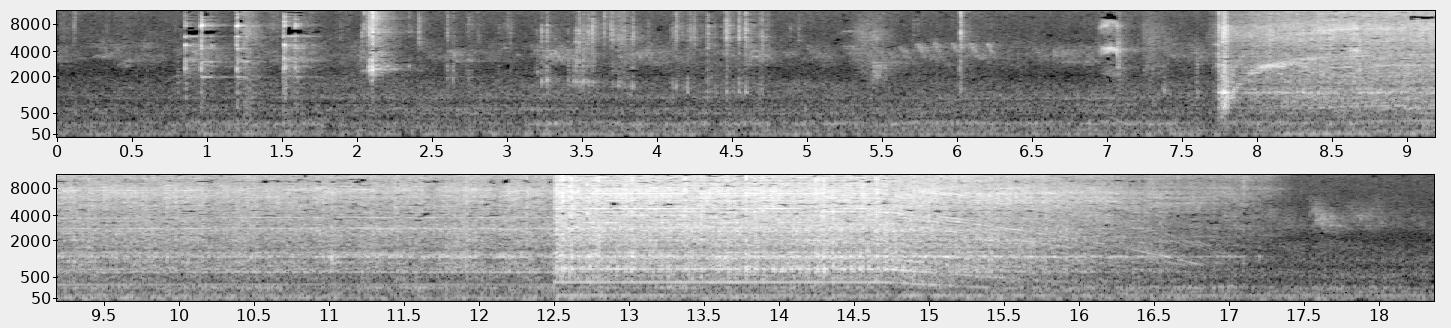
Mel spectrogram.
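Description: Electric hand mixer switched on about eight seconds in, its beaters whirring through butter, sugar and egg in a glass bowl. It steps up to a higher, louder speed a few seconds later, then its pitch falls as it is switched off and winds down. Before it starts there are faint clicks of a silicone spatula against the bowl.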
